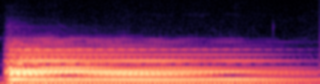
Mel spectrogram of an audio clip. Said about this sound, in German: Der Sieg von Ampfing in Oberbayern, zu dessen Gedenken die Glocke gegossen wurde, brachte König Ludwig dem Bayern schließlich den Kaisertitel.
